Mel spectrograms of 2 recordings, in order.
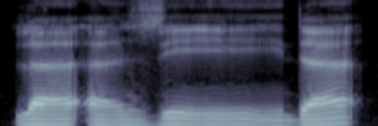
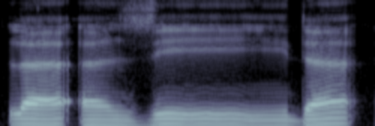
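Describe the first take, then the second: No difference in how they are said.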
